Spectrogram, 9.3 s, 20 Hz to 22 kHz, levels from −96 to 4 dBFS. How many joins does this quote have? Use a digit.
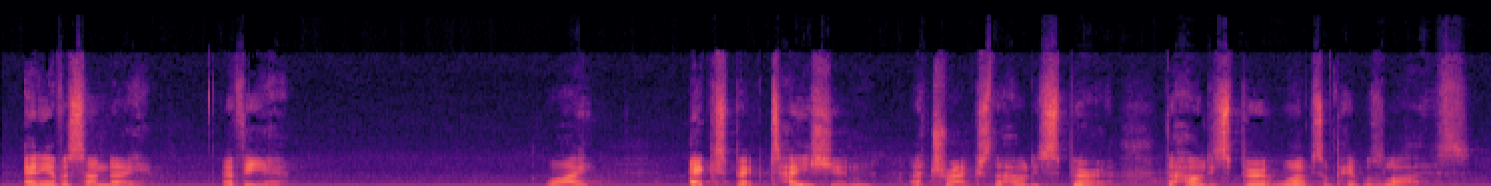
0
